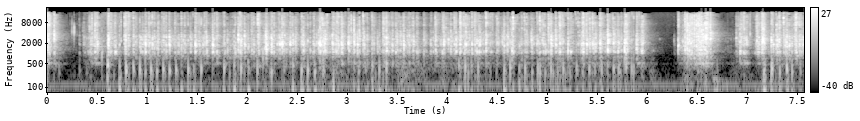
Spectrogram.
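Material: Plastic.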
